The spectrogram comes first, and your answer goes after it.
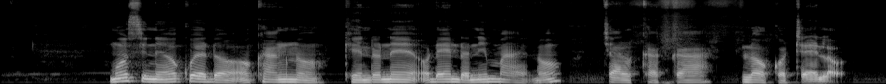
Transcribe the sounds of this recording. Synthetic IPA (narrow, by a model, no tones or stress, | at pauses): mosinɛɔkwɛdɔːkaŋnɔkʰendonɛɔ̰dɛndɔnɪmanɔ | t͡ʃalkaka | lɔkɔtʰɛlɔ̰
